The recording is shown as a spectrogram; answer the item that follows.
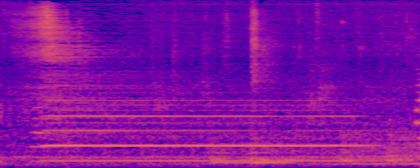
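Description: Symphonic band music: one high note held steadily, entering about a third of a second in, over soft low notes that change twice.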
